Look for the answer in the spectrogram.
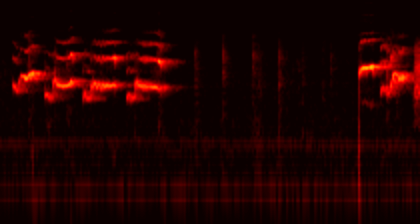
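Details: A whiteface cockatiel returning to song gives a clear whistled phrase of several sliding, falling notes, goes quiet for nearly two seconds, then starts a new rising whistle.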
